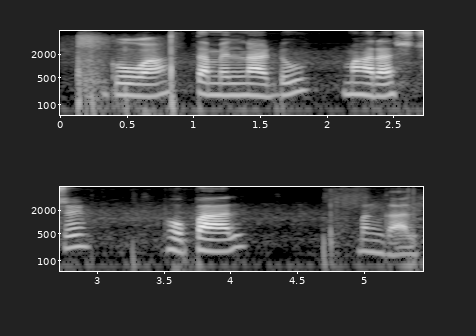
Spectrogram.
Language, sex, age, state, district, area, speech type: Punjabi, female, 18-30, Punjab, Rupnagar, urban, spontaneous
